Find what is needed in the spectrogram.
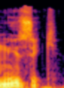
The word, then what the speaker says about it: music: Veldig mange nordmenn sliter med denne lyden, og bruker gjennomgående den ustemte S-en i ord som this, is, busy, cousin og music er alle ord som uttales med en stemt S, altså these, is, busy, cousin og music.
